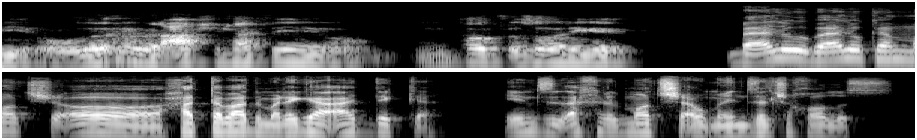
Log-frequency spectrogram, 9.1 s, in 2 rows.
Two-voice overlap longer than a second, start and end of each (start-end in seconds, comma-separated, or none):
none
